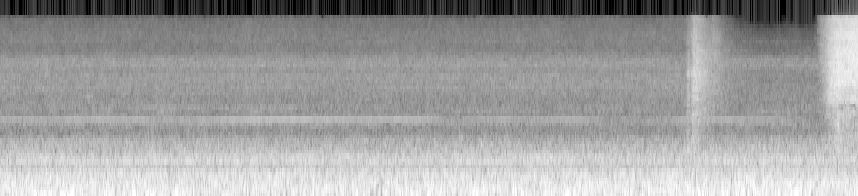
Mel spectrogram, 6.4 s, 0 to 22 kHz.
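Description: General Electric E42C electric locomotive standing with its equipment running: a steady low rumble with a faint whine. A short hiss of compressed air comes about five seconds in.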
